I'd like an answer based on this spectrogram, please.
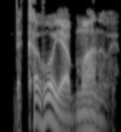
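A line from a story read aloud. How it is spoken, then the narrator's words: Sighing. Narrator (Russian): Женька вздохнул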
